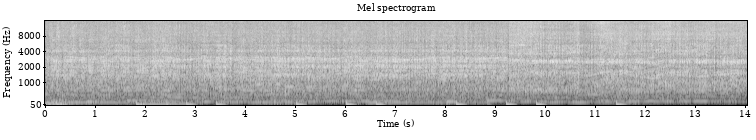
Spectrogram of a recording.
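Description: Corded electric drill running steadily with a round wire brush, scouring gravel and a little water around inside a coffee maker's water chamber to grind off rust. Background music with a steady beat plays underneath.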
